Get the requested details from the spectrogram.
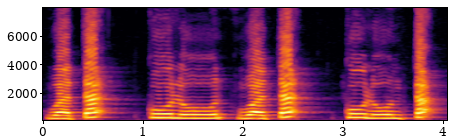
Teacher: الف ساکن حمزہ کی آواز دیتا ہے، تو کیسے پڑھیں گے، جھٹکے کے ساتھ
